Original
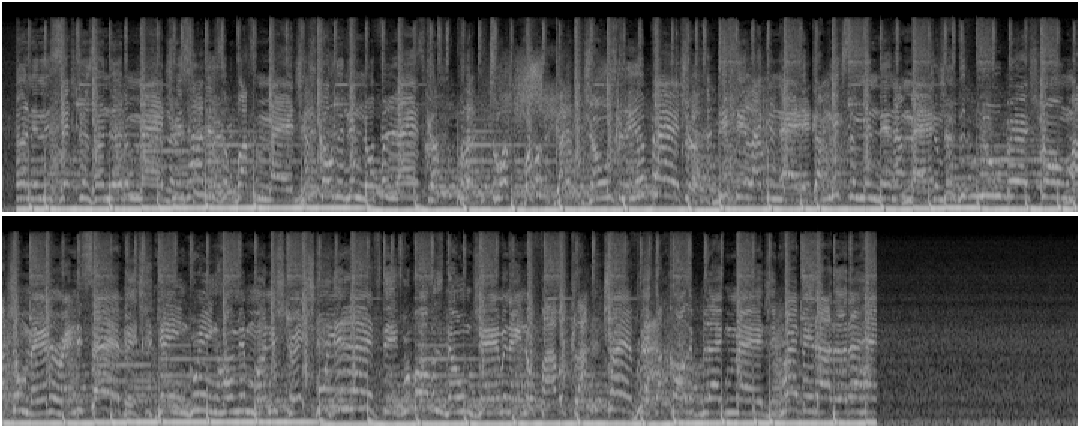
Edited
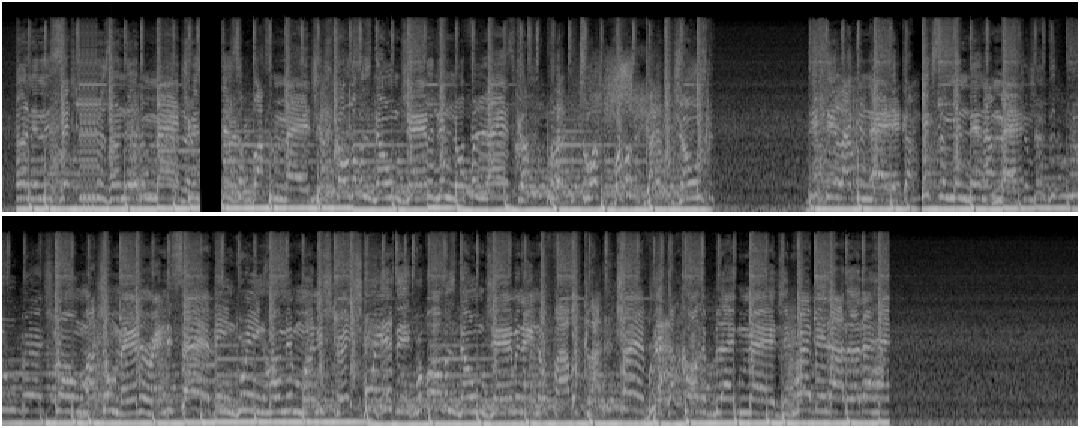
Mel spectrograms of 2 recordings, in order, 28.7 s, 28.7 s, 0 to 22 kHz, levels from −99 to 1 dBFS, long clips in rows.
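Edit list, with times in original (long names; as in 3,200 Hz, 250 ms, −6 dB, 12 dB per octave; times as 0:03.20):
0:01.03: stutter 0.03 s, 8 plays
0:02.43–0:02.72: silence
0:08.22–0:09.58: fill with room tone, crossfade 0.16 s
0:10.63–0:11.06: fade out equal-power
0:12.33–0:13.73: clip gain −6 dB
0:15.99–0:16.56: remove
0:18.91–0:19.37: remove
0:19.98–0:20.97: duplicate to 0:04.47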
